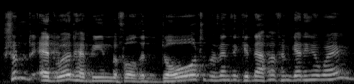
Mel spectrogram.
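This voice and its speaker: An actor playing a keen, self-assured Victorian detective in a live radio drama, speaking formally and precisely. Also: male voice, sits high, quick pace, lightly acted. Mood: analytical. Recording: live stage recording, faint ambient noise.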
